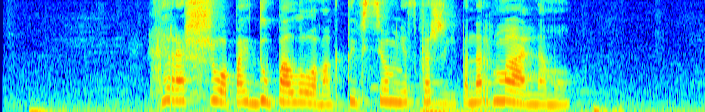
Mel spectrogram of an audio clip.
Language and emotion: Russian, angry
